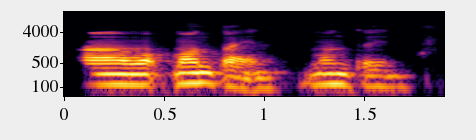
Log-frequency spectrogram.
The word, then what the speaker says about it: mountain: Of course, if it's English, the T is clear.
